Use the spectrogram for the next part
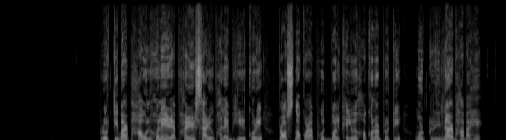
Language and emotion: Assamese, disgusted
